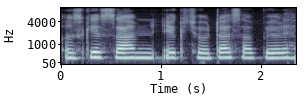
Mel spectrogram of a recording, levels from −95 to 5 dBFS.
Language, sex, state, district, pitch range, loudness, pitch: Hindi, female, Jharkhand, Garhwa, 230-240 Hz, -15 LUFS, 235 Hz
